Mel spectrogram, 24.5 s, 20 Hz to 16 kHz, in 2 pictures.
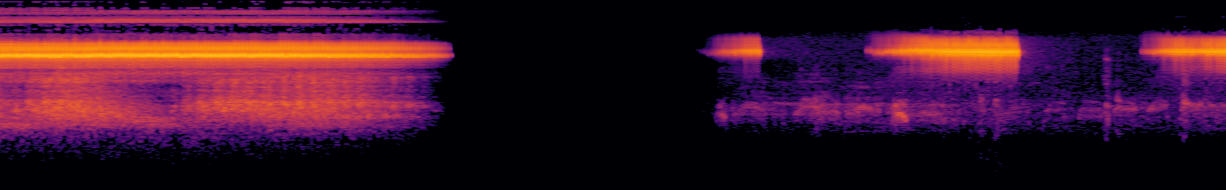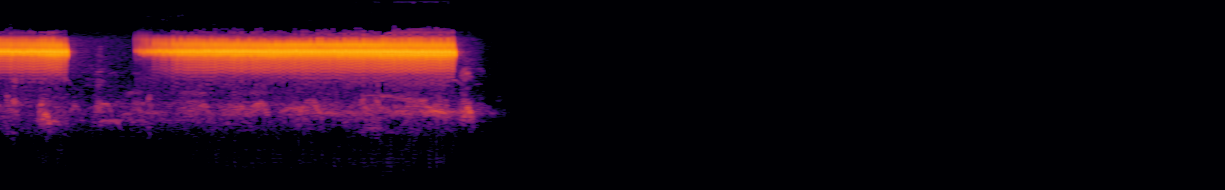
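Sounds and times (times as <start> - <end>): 
common grasshopper warbler song: 0.0 - 4.6, 7.2 - 10.3, 11.2 - 17.0.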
